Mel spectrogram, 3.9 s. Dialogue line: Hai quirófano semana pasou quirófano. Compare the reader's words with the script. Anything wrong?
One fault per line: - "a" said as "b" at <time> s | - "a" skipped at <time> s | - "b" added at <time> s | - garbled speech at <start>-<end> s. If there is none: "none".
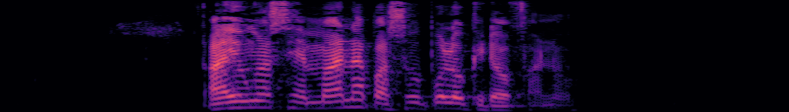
- "quirófano" said as "unha" at 1.2 s
- "polo" added at 2.2 s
